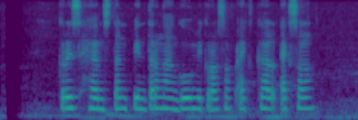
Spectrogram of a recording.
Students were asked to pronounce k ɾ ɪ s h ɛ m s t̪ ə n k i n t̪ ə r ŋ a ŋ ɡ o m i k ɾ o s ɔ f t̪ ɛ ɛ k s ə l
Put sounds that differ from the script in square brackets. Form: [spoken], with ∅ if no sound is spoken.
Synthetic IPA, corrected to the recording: k ɾ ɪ s h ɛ m s t̪ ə n [p] i n t̪ ə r ŋ a ŋ ɡ o m i k ɾ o s ɔ f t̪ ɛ ɛ k s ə l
